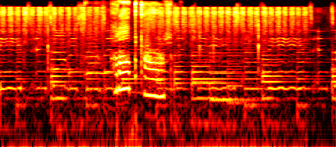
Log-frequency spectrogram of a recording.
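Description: Colored pencil scribbling and rubbing on paper as an area is filled in with colour, over a light children's song melody. A short gliding voice-like sound comes in the middle and is the loudest moment.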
